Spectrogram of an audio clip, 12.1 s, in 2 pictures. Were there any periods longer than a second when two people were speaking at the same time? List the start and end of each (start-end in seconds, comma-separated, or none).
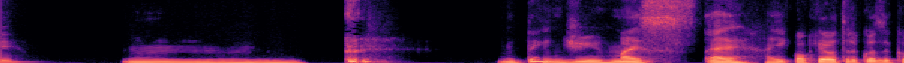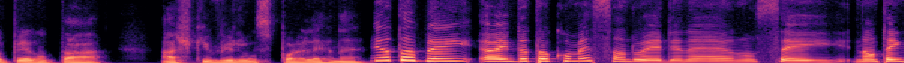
none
